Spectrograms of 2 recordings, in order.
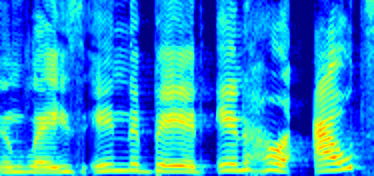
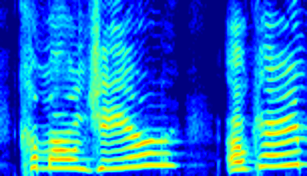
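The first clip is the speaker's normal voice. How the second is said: pleading; 7 semitones higher, 3 dB louder than usual. Real, not acted. Pleading with Jeremiah.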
